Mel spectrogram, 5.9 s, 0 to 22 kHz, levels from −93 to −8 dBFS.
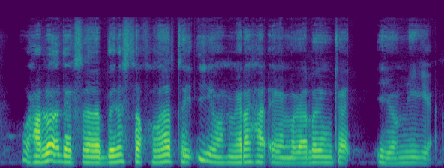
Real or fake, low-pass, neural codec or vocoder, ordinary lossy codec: fake; 14.4 kHz; codec, 32 kHz, 1.9 kbps, SNAC; none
